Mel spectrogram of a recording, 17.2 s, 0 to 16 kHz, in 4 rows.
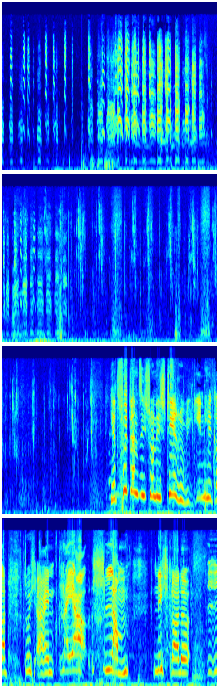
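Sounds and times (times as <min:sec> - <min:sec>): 
flock of geese honking on a farm during feeding time: 0:00.0 - 0:05.6
farmyard noise: 0:00.0 - 0:17.1
speech: 0:10.8 - 0:17.1.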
